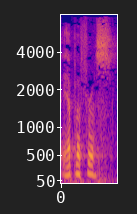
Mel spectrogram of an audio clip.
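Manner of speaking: "Epaphras" stressed on the first syllable; right pronunciation. Shown as a demonstration. Preacher checking a name with the congregation, right pronunciation. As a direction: say "Epaphras" as EP-uh-fras, front-stressed. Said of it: "That's the right way to pronounce that".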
